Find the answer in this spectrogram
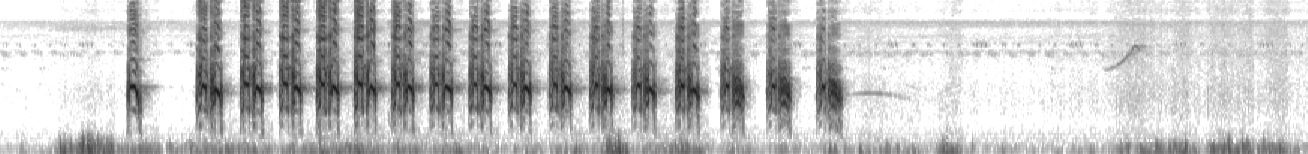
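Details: Female grey francolin, used as a hunting call in Sikar; a fast run of about eighteen loud, harsh, even notes repeated about three per second, then stopping, with low thumps and handling noise around.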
